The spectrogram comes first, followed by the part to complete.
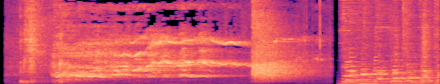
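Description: High, wavering vocal sounds end in a short breathy rush. After a brief gap, the show's intro music starts about three and a half seconds in.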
